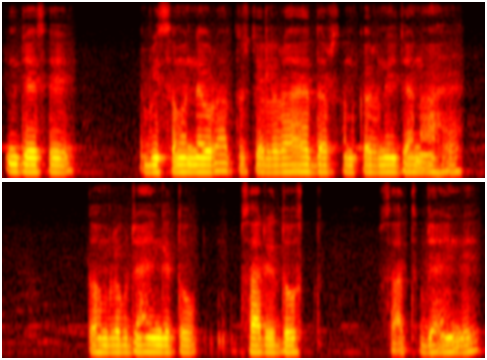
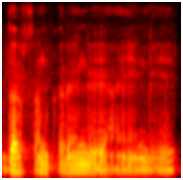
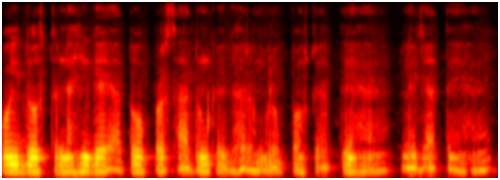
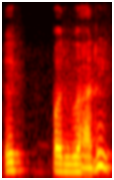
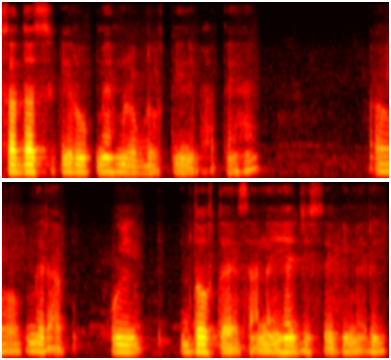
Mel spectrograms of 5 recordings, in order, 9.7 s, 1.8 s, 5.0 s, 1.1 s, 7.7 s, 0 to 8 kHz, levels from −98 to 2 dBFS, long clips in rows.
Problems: none marked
